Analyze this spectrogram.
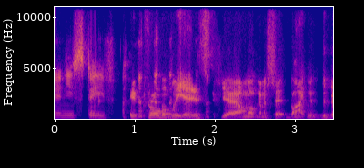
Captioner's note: laughs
